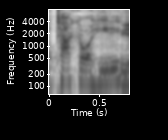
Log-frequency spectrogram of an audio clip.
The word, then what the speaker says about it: Taika Waititi: Oh, Taika Waititi? – Yes.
